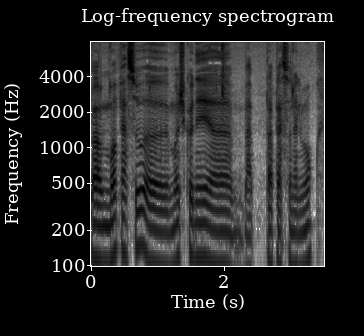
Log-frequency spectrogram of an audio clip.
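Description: In a very clean recording with a silent background, a man speaks in a dark, mellow tone with fairly even intonation. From Germany. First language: German (speaking French). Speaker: architecture student. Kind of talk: radio interview. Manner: halting.

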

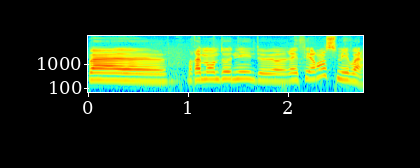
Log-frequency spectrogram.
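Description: At a fairly slow pace, a normal speaking voice carries fairly even intonation. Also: woman. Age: 30s. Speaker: school administration secretary. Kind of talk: interview. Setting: outdoors on a café terrace.

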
